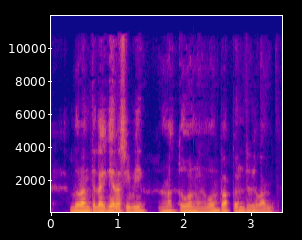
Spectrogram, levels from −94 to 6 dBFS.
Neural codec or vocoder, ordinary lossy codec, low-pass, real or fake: codec, 24 kHz, 1 kbps, SNAC; AAC, 48 kbps; 10.8 kHz; fake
